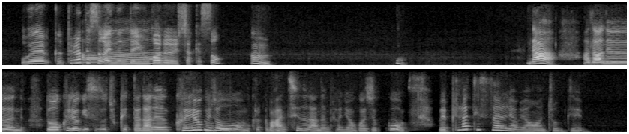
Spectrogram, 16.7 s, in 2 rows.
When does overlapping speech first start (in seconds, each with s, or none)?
1.1 s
